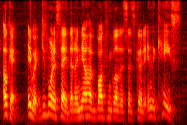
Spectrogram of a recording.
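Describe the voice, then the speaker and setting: This livestreamer from Alabama speaks fast in a fairly high, slightly mellow voice over faint background music. Chatting loosely with his audience, he wanders from topic to topic, reading comments aloud, responding, and often laughing or saying um.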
